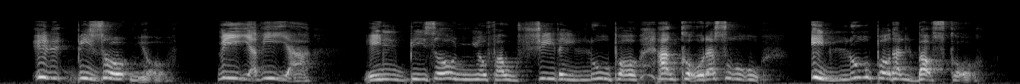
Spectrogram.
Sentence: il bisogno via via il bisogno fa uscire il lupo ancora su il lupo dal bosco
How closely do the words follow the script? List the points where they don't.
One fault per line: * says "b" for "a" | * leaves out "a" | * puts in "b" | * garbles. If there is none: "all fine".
all fine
